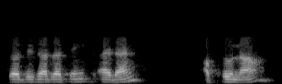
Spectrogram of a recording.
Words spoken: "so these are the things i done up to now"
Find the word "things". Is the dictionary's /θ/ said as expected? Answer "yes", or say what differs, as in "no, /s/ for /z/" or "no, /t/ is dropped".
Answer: no, /t/ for /θ/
